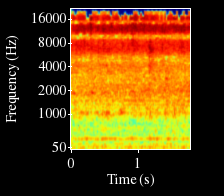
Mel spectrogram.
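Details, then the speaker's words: Lorenzetti Ultra electric shower after repair: water runs with a soft even hiss, no roaring or kettle-like boiling noise, after the tap's rubber washer was replaced with a simpler one. "então quando a gente abre tem que dar várias coisas olha não se escuta nenhum parou"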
